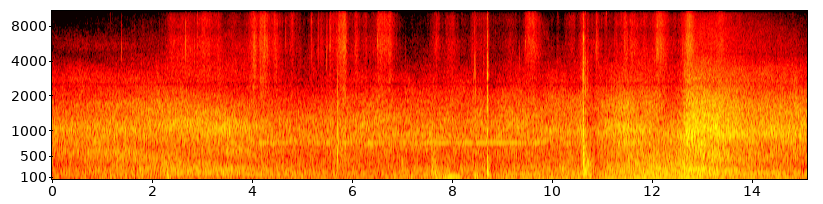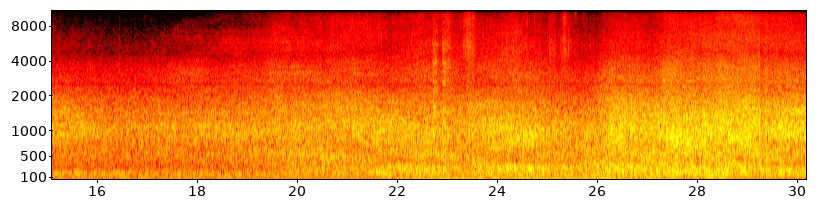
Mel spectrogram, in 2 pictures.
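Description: Road traffic on a dual carriageway: a steady wash of car tyre and engine noise that swells and fades as vehicles pass, with a low engine hum in the middle stretch. There are a few sharp knocks about a third of the way through.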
